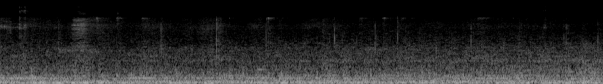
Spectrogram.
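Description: Suitcase wheels rolling with a steady low rumble along the terminal floor, over a steady low hum, with a few faint ticks.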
